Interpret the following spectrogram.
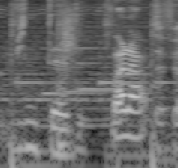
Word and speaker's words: Vinted: Alors moi je sais pas pourquoi je dis Vinted, mais je crois qu'en fait ça se prononce plutôt Vinted.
